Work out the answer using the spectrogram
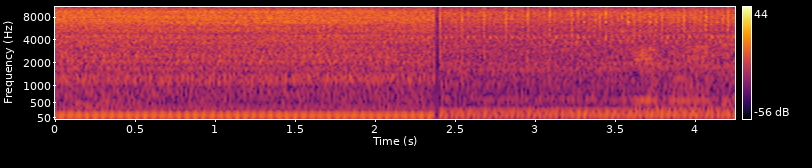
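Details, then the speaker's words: K24A2 Acura RSX after new thermostat, knock sensor and throttle body adapter, plus cleaned IACV and throttle body, coolant not yet full: steady, even low idle with no knocks or misses; radiator fan not heard yet. Normal idle. "car still is not fully at the top all right guys besides it running better I did not hear the radiator fan come on"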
